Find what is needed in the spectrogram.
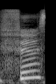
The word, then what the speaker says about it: pho: Ça s'écrit P-H-O. Donc feu, c'est en fait le nom en vietnamien.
